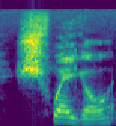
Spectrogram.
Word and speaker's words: Schwegel: a v i d schweigo s-c-h-w-e-g-e-l spelled like schweizo reinfeld bagel I haven't started my own engineering firm but if I do it'll be called Bagel Engineering Services because my name rhymes with bagel this public comment is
